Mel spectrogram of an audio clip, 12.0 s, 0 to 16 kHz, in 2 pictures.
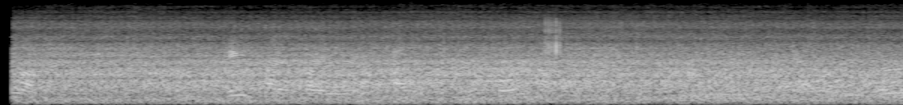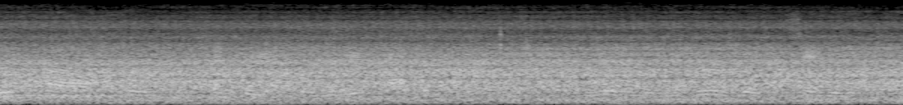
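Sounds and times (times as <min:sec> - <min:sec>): faint voices: 0:00.0 - 0:00.4, 0:01.5 - 0:12.0
freeway traffic: 0:00.1 - 0:12.0
vehicles idling: 0:00.1 - 0:12.0.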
